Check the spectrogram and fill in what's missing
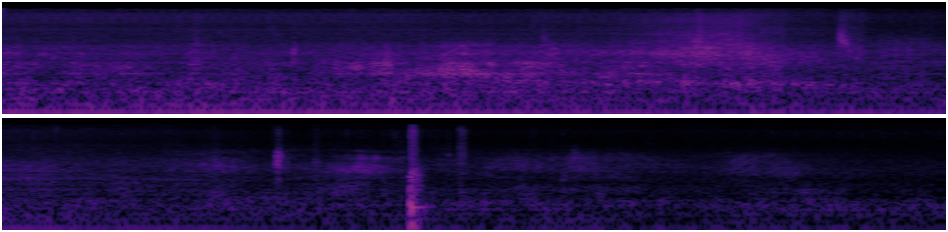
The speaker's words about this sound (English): He pops the hood. Walks in the gravel to hoist it up and inspects the engine.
